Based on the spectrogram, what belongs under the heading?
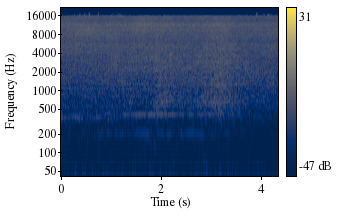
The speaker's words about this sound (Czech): Jsme na cestě. Autem. Teď jsme v myčce.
